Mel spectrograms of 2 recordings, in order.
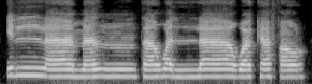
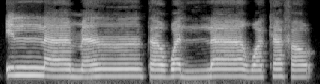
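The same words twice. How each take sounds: Both takes have the same delivery.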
